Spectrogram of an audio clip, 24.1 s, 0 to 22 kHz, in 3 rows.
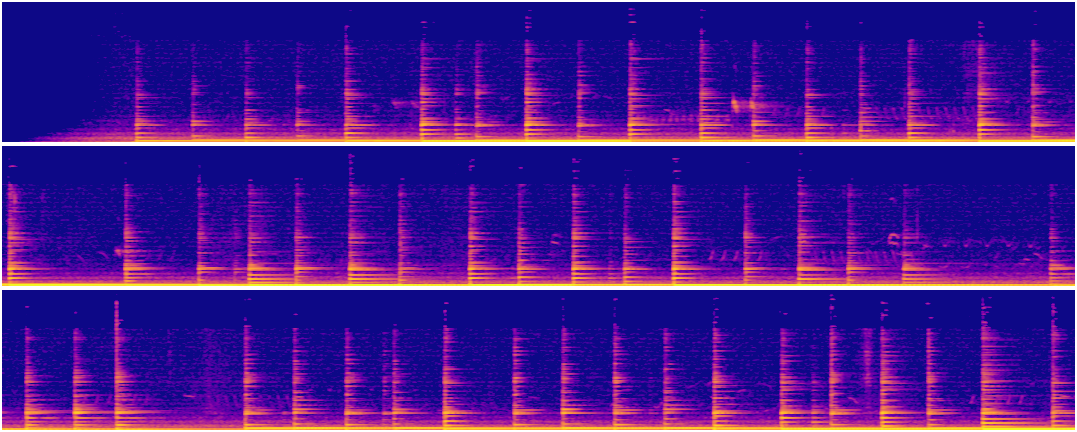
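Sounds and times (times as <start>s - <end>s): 
tubular bells: 0.9s - 24.1s.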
